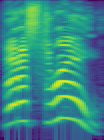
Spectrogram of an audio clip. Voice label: let us thru, female; Half-Life 2; streetwar; barricade

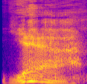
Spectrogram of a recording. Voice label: yeah, male; Half-Life 2

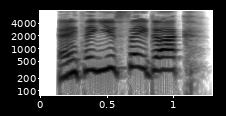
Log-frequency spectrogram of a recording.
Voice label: squad affirm, female; Half-Life 2

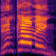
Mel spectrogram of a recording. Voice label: incoming, female; Half-Life 2

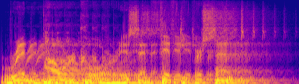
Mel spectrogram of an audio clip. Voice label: Red Powercore damaged, announcer male; Unreal Tournament; ut2004

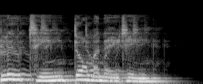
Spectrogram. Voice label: blue team dominating, female announcer; Unreal Tournament; ut2004

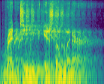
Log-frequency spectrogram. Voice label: red team is the winner, announcer male; Unreal Tournament; ut2004

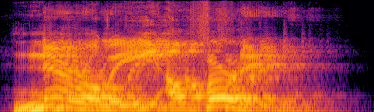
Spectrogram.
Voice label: Narrowly Averted, announcer voice lines; Unreal Tournament; ut2003

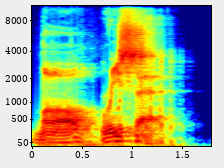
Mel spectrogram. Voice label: Ball Reset, announcer voice lines; Unreal Tournament; ut2003

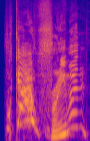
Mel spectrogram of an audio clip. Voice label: look out, male; Half-Life 2

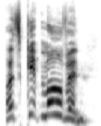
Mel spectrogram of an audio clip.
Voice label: squad follow, female; Half-Life 2

